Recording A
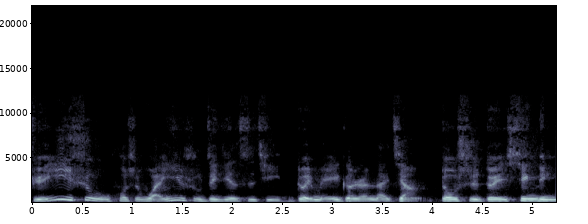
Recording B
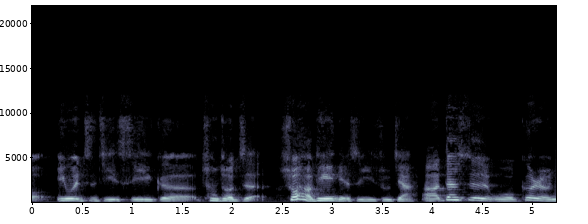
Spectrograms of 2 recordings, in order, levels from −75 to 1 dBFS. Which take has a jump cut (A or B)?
B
